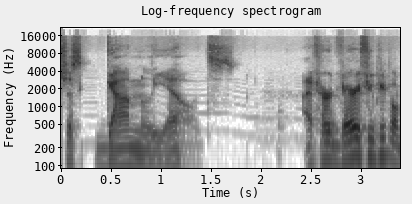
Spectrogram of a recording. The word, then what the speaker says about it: Gamliel: But of course, Paul's rabbi was the legendary Gamaliel, which was the Gamliel. I know it's just a pronunciation thing, and we shouldn't hark on people for mispronouncing words, but it always does get me.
